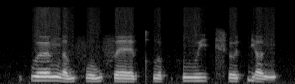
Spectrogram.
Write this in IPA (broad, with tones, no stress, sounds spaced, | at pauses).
kʷ œː˥ ŋ ɐ˨˥ w f o˨˥ w f ɛː˨ kʷʰ ɐ˨˥ p̚ h uː˧ j t͡sʰ ɵ˨˥ t̚ j ɐ˨˩ ŋ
